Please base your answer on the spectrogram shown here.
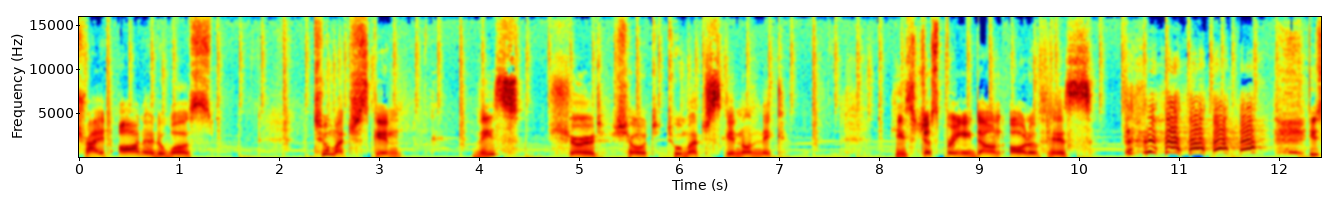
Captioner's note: two idiots laughing at the same timing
